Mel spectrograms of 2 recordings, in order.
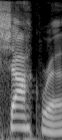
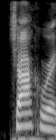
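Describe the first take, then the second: First: It begins with an sh sound. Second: It begins with a ch sound. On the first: The speaker calls it wrong. "often mispronounced as chakra, with the sh sound heard like in shoe and ship" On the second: The speaker calls it right. "Chakra is actually pronounced with the ch, with the sound heard in patch and munch"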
